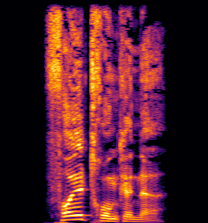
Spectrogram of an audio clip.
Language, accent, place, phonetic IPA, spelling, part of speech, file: German, Germany, Berlin, [ˈfɔlˌtʁʊŋkənə], volltrunkene, adjective, De-volltrunkene.ogg
- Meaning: inflection of volltrunken: 1. strong/mixed nominative/accusative feminine singular 2. strong nominative/accusative plural 3. weak nominative all-gender singular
